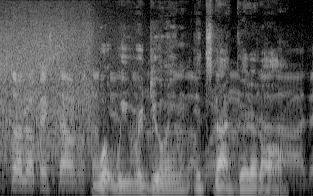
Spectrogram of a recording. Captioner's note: through translator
